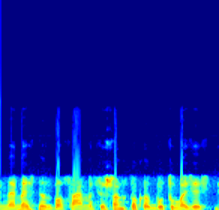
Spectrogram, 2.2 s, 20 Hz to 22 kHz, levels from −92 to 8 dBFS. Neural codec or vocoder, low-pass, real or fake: none; 10.8 kHz; real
